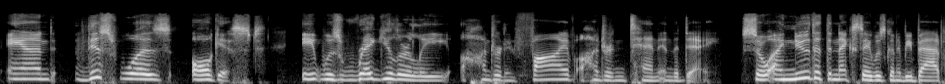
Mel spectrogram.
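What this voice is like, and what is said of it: Slight South Carolina accent. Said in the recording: “I live in South Carolina, if you haven't been able to tell from the slight accent.”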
